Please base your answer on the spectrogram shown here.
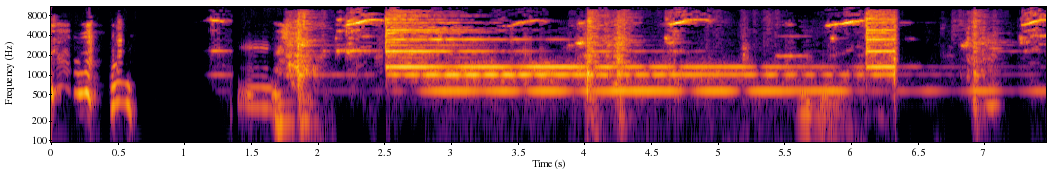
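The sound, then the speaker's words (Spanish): A bell is rung, giving a bright clang that rings on with a sustained metallic tone for several seconds, with people talking before and after it. “hombre ver campana, hombre querer tocar campana. Bueno, ¿puedo tocar la campana?”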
